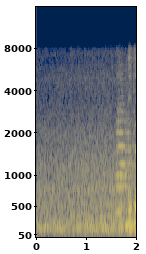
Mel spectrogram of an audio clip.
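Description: Low steady background noise, with a short steady pitched tone near the end.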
